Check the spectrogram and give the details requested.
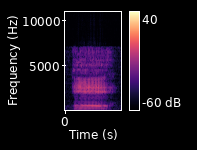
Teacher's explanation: Spanish vowels are very pure, like just the E by itself is pronounced eh. You want it to sound like English, put a Y or an I after it.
